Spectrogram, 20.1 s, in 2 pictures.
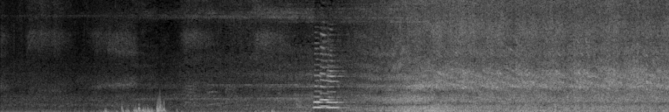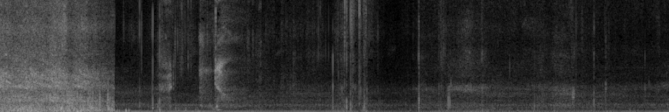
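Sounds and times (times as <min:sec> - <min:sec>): train wheels rushing on rails: 0:00.0 - 0:11.8
train horn blast: 0:04.4 - 0:05.4.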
